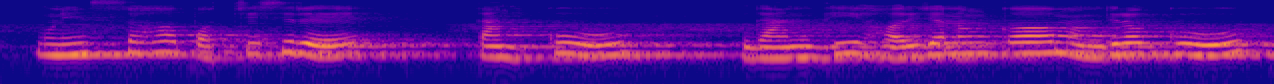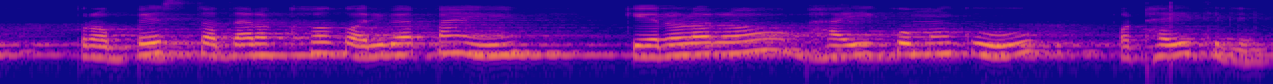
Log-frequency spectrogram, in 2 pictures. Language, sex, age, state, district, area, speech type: Odia, female, 45-60, Odisha, Nayagarh, rural, read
